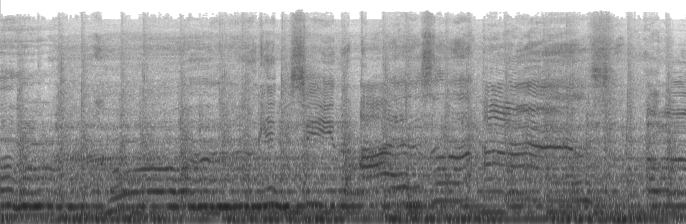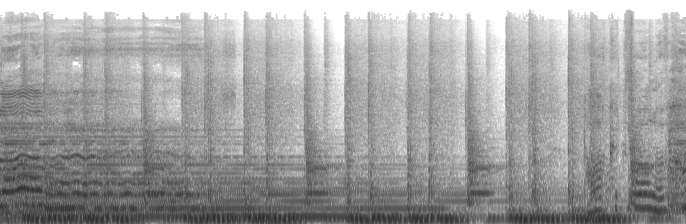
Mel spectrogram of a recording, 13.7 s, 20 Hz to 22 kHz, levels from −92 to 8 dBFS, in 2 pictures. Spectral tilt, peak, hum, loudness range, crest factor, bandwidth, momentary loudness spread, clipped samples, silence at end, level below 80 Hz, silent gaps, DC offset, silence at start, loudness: -6 dB/octave; -2 dBFS; none; 7 LU; 12 dB; 17.5 kHz; 8 LU; under 0.1%; 0 s; -24 dBFS; none; under 0.1%; 0 s; -15 LUFS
